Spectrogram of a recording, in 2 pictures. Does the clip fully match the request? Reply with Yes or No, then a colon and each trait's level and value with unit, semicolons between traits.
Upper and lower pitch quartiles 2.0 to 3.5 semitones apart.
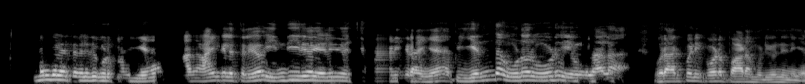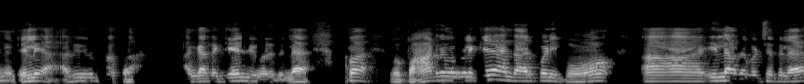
No: average, 4.1 semitones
